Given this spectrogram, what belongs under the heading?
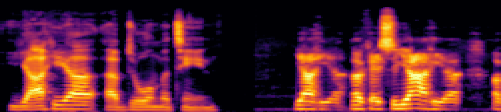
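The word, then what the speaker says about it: Yahya Abdul-Mateen: Then you see the trailer, you get that Yahya, I'm not going to pronounce his name, I'll just call him Yahya. It's Yahya Abdul Mateen.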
